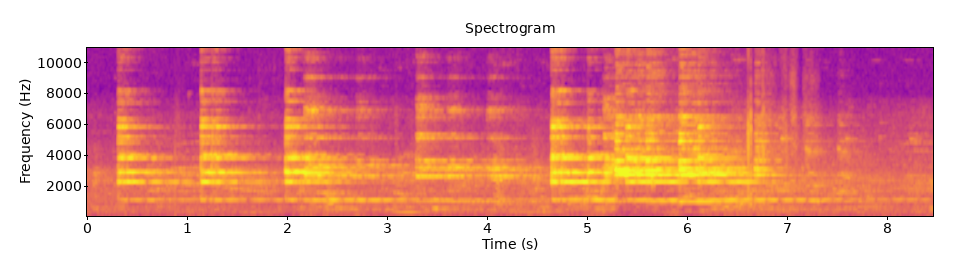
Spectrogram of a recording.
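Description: Brass temple bell struck repeatedly, about seven strikes roughly a second apart, each ringing on and overlapping the next. Voices murmur underneath.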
